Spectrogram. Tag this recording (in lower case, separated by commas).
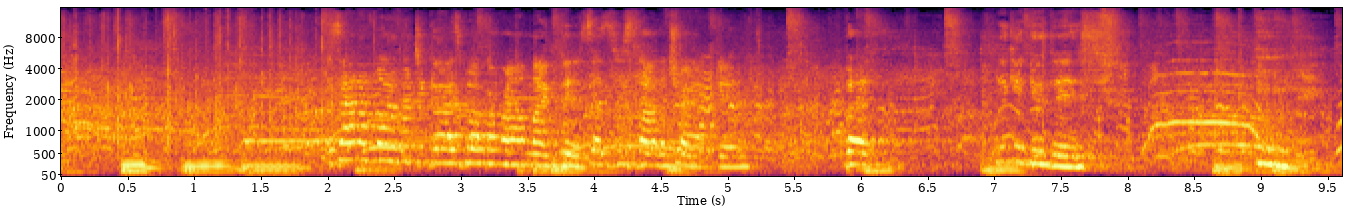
music, speech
